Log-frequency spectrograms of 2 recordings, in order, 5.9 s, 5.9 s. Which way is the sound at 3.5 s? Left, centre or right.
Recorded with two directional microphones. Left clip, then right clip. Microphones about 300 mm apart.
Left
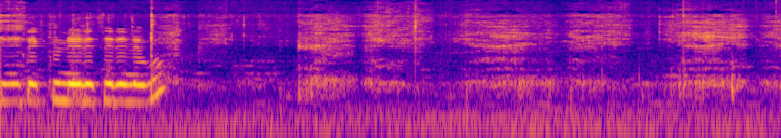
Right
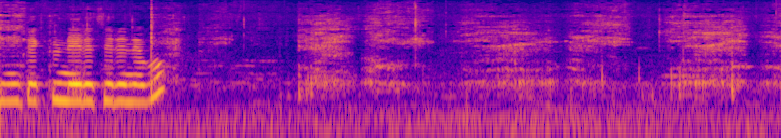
Centre.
